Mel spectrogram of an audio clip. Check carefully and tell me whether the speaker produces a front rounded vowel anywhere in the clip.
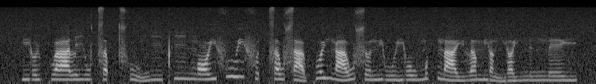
no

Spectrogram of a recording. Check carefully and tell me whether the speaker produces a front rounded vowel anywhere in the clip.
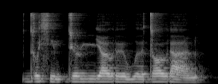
yes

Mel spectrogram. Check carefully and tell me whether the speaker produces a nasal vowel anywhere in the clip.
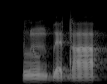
yes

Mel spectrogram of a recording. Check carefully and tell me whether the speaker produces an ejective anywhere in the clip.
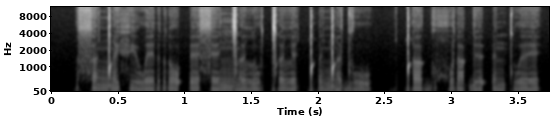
yes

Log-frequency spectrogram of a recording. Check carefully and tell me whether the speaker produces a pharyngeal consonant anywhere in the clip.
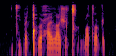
yes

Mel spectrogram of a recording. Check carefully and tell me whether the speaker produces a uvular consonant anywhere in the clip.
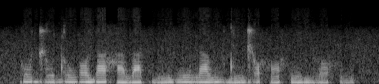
no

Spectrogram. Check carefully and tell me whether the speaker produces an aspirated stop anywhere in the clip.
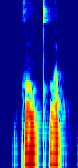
yes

